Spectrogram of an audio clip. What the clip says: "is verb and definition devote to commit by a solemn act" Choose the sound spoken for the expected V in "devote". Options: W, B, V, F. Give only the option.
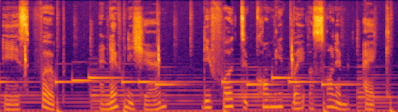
F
